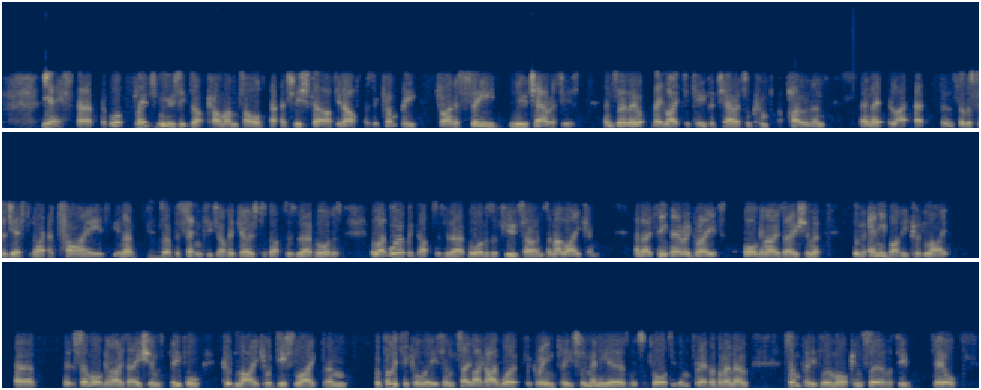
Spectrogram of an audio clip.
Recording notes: took some time on the phone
